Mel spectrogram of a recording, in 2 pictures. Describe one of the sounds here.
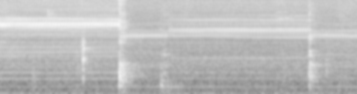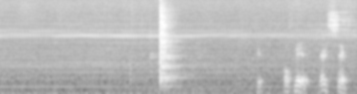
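Metal parts clank and click as a frame is clamped in a jig.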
